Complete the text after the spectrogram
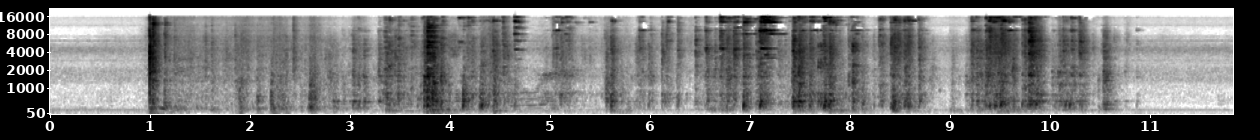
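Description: Metal parts clink and rattle as a small engine is taken apart.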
